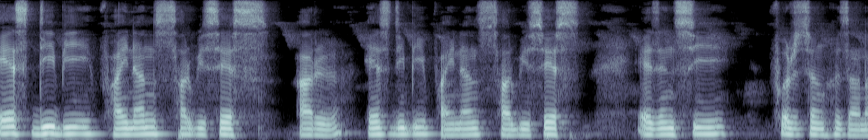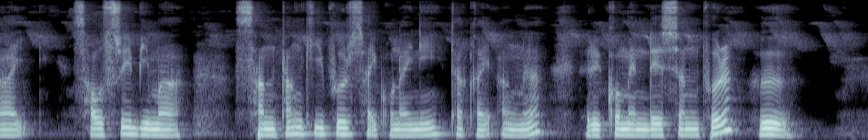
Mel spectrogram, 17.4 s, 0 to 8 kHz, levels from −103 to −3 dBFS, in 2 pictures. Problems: none marked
